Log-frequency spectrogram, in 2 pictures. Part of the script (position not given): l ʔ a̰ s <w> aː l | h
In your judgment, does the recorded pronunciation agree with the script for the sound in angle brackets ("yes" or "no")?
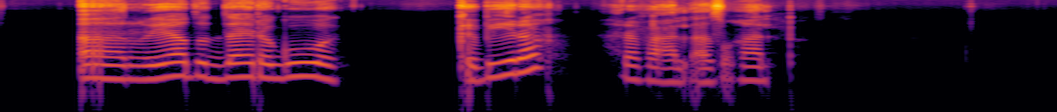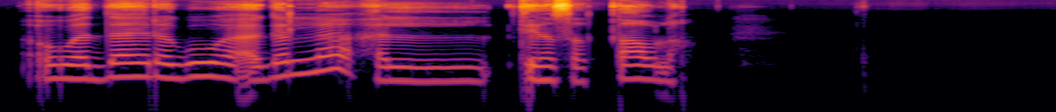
no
